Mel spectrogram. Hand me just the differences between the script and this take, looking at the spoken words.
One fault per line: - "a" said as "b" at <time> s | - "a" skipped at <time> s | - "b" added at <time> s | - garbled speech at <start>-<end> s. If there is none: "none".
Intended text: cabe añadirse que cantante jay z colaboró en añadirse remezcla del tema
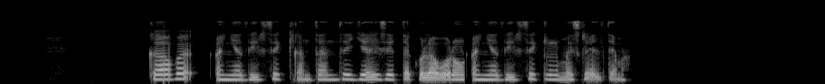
none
